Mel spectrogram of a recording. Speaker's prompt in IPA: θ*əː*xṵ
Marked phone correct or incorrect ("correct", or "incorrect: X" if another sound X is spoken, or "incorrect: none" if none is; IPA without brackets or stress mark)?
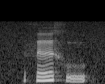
correct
